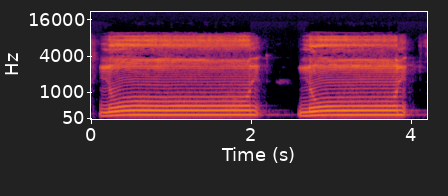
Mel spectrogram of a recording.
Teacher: تو وہاں سے لے کر ثنایا تک جو ادا ہوگا وہاں پر، یعنی زبان کا کنارہ جو لگے گا تو وہاں نون ادا ہوگا، ٹھیک ہے۔ انیاب سے ثنایا تک کے دانتوں کی جڑوں سے نون ادا ہوتا ہے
